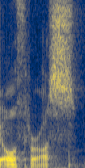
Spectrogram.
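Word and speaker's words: Orthros: the planet how do you how do you spell that orth yes o r t h r o s orthos actually orthos orthos anyway the actual Planet itself is called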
